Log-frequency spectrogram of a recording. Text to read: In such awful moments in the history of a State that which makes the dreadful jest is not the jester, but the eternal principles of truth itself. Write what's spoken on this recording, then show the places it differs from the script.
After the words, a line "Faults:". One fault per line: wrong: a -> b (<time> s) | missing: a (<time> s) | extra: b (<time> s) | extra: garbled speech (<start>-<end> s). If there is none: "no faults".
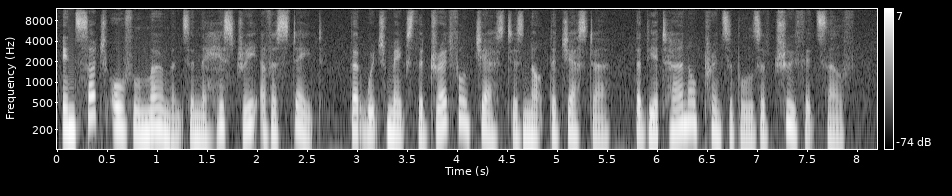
In such awful moments in the history of a State that which makes the dreadful jest is not the jester, but the eternal principles of truth itself.
Faults:
no faults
